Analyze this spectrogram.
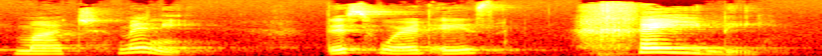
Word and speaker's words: خیلی: This word is خیلی. خیلی. Please pay attention to the pronunciation. The first letter is خ, which does not exist in English.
